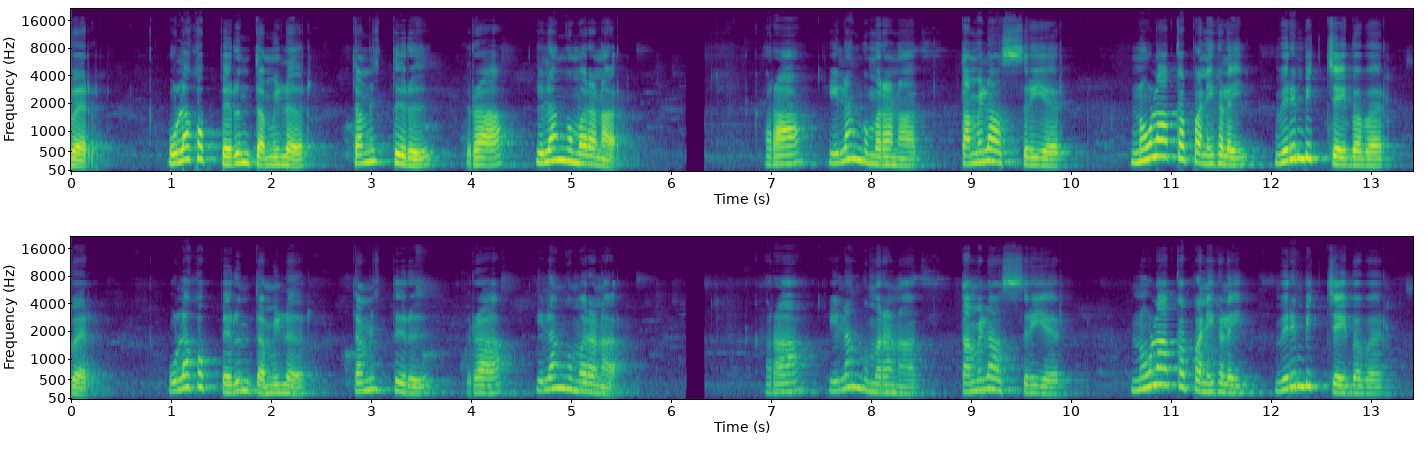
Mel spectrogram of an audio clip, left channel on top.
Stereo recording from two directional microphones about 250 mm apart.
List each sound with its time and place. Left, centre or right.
0.9 s a woman's voice: left
6.9 s a woman's voice: centre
